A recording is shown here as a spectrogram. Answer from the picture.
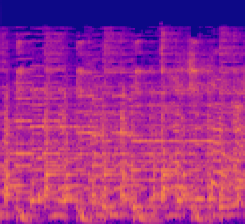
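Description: Live stage music: a melody of held notes over a steady drum rhythm.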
